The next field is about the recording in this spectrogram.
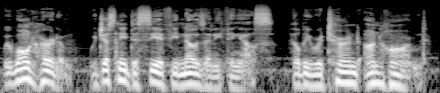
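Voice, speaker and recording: An actor playing a steady, reassuring soldier in a sci-fi game, calm and matter-of-fact. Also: male voice, deep voice, a little fast, slightly rough. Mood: calm, firm. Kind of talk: cinematic sci-fi game dialogue.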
